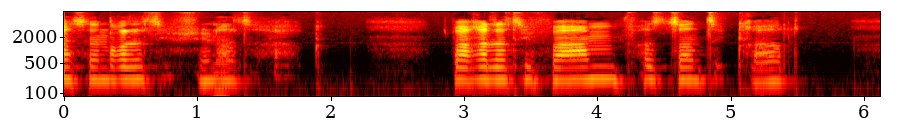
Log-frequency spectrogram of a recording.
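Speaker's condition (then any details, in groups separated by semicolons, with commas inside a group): Spasticity from birth; multiple sclerosis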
